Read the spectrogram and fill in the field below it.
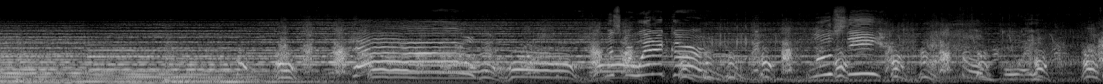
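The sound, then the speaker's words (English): Several dogs bark and yelp loudly below a tree, their overlapping, excited calls rising into whiny, howl-like tones and continuing steadily for several seconds. “Thank you, Lord, for not giving dogs the ability to climb trees.”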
